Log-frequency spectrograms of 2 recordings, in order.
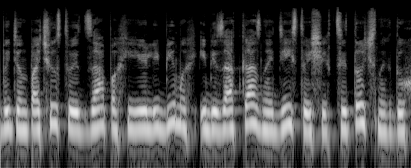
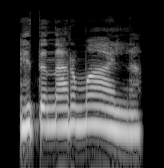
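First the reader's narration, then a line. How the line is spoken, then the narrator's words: Snorting. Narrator (Russian): фыркнула она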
